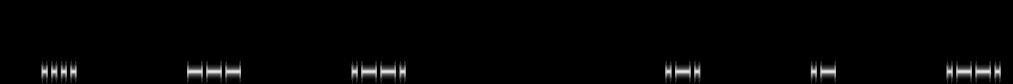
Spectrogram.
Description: Morse code, heard as a keyed tone, about 25 wpm, spaced as for 7 wpm, 600 Hz. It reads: HOP RAP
